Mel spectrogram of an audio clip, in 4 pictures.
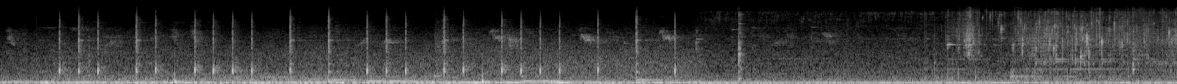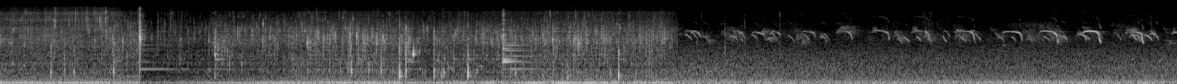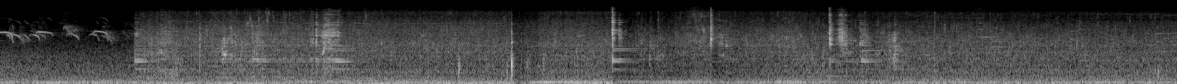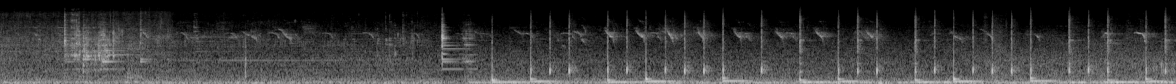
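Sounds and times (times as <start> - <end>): potatoes sizzling in oil: 9.5 - 18.6, 24.9 - 37.0
chicks peeping: 17.4 - 24.9, 36.8 - 47.0.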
